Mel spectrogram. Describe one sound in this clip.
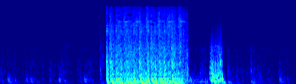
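Rapid gunfire rattles in a short burst.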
